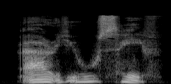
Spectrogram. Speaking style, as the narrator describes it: He asks then, quietly

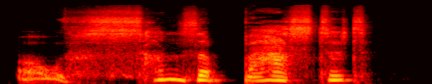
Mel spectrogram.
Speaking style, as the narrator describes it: she muttered

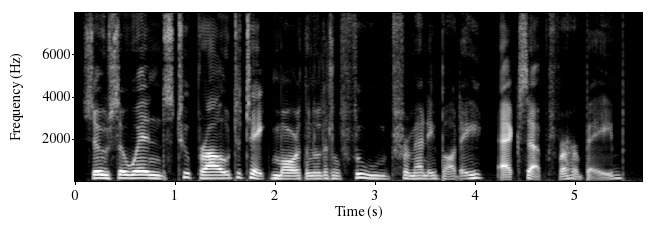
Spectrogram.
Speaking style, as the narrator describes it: she said, in a deep voice for a woman

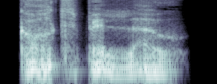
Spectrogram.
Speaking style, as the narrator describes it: he muttered

